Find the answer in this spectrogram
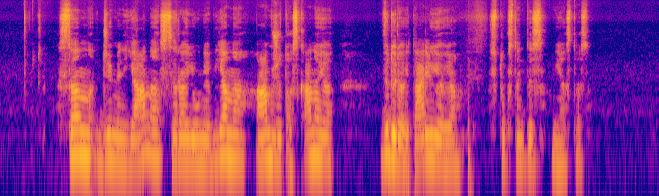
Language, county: Lithuanian, Panevėžys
